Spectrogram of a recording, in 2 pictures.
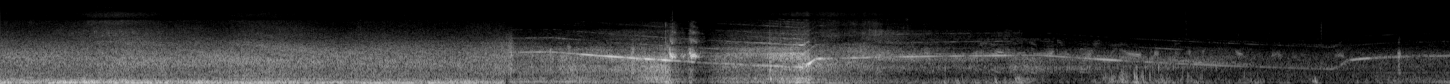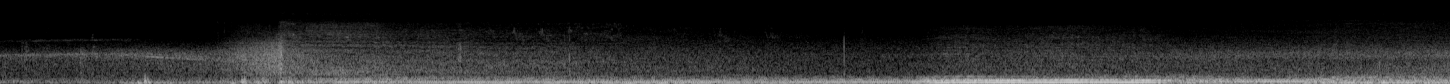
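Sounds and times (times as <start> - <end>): road traffic noise: 0.0 - 29.0
police siren wailing: 5.0 - 17.3.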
